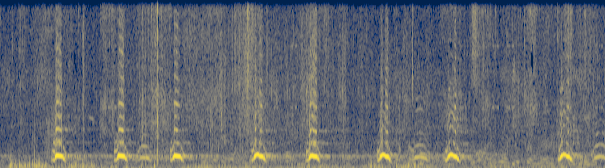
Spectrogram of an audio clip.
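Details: Tundra swans giving loud, bugling honks, each an arched, nasal note, about nine calls in nine seconds with uneven spacing, over a steady low rumble.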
